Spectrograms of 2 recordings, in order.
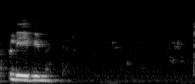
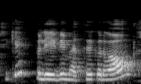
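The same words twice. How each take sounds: First: Slow whisper, drawn out; whispered answer. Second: Said in the usual way. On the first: Shown as a demonstration. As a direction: let the answer slip out as a slow whisper, play way method breathed, not voiced. Teacher reveals answer softly. (धीमी फुसफुसाहट में उत्तर)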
